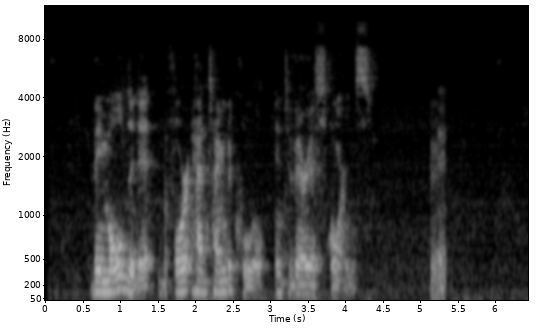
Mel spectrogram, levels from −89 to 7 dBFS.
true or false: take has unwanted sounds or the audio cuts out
true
